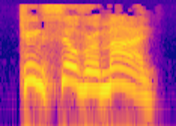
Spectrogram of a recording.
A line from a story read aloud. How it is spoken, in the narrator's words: he shouted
